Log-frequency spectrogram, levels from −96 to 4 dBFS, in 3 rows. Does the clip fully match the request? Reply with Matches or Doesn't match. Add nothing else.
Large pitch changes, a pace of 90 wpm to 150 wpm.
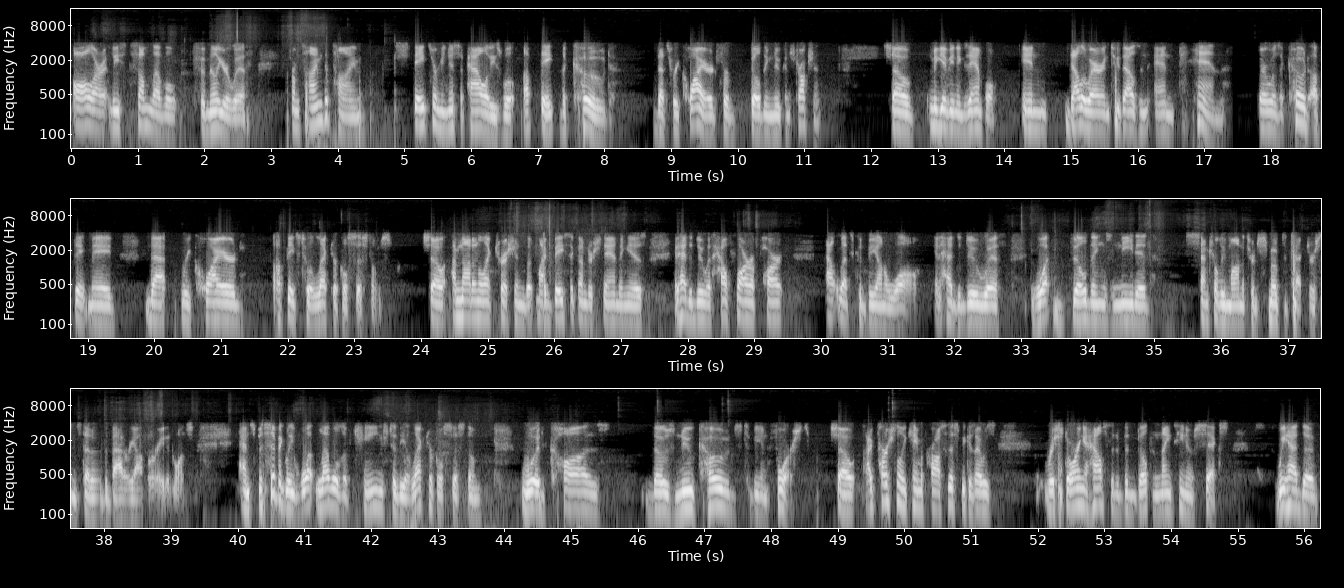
Doesn't match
